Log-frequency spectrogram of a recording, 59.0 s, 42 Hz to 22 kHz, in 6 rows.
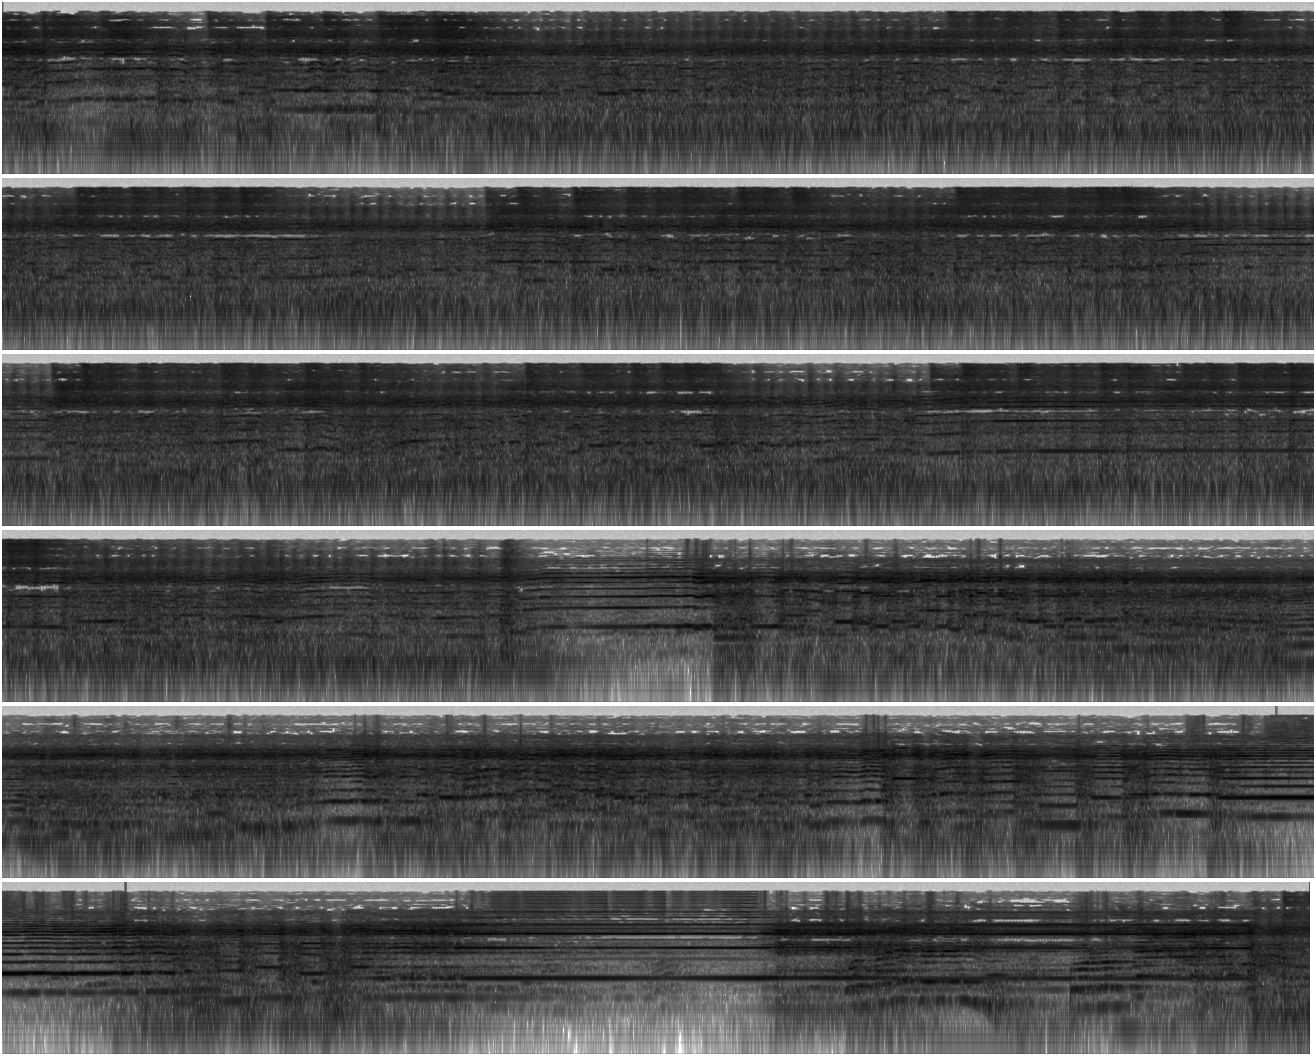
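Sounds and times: bass: 0.0 - 59.0
drums: 0.0 - 59.0
electric guitar lead with bends: 0.0 - 59.0
keyboard: 0.0 - 59.0.

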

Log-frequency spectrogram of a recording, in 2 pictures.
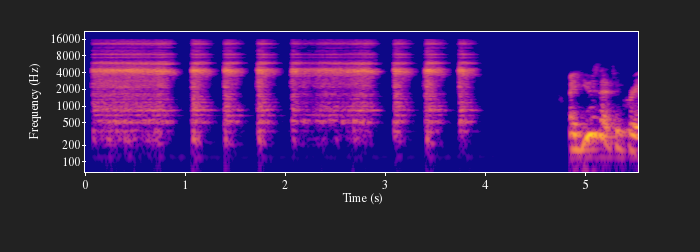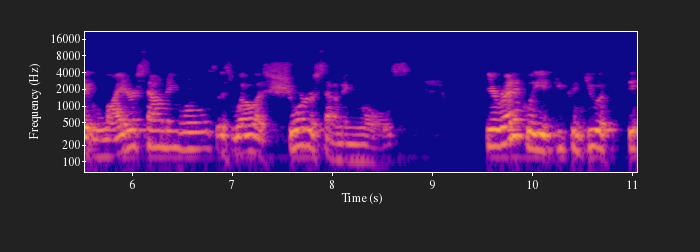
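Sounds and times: tambourine finger roll: 0.0 - 4.0.

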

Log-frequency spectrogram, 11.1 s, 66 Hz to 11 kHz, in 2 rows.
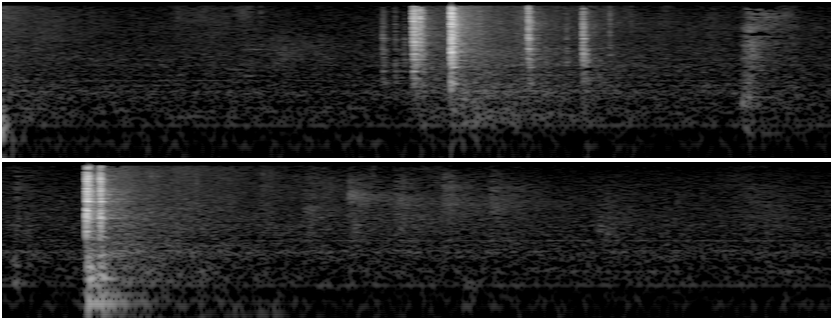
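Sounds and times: snooker equipment clicks: 2.6 - 4.2.

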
